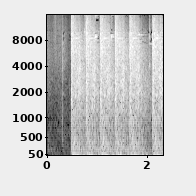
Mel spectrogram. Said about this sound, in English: That's 8. He did it. That was only 7. Why are you counting my shots?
